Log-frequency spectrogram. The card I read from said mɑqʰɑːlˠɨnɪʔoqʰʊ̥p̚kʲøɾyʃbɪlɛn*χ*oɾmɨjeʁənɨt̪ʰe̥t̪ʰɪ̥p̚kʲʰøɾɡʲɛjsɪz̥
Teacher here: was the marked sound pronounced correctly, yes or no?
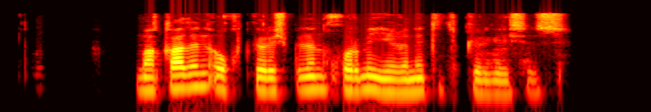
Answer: yes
